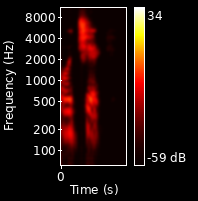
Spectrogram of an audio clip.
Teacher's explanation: kata ojek diucapkan dengan aspirasi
